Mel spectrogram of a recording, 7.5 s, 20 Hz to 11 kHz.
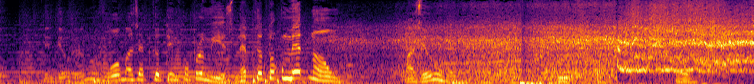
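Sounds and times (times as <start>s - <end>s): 
low engine rumble: 0.3s - 7.5s
speech: 0.4s - 5.0s, 5.6s - 6.2s, 6.8s - 7.2s
car tires screeching while skidding: 2.7s - 7.5s.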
